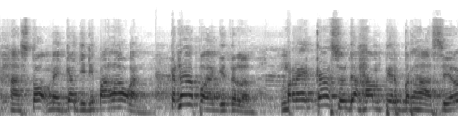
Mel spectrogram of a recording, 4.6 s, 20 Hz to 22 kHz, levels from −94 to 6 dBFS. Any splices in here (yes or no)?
yes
